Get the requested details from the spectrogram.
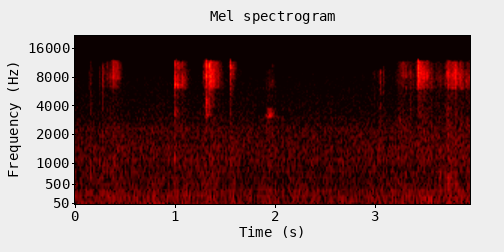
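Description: A small metal blade cuts a crosshatch into a solid, palm-sized purple bar of soap held in the hand and scrapes off small soap cubes. Quiet, bright, crisp scraping and crumbling ticks come in an irregular series of short bursts with almost no low end.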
